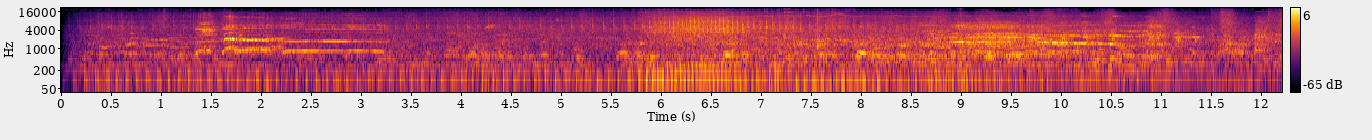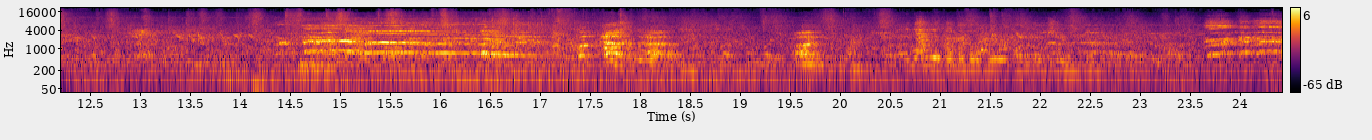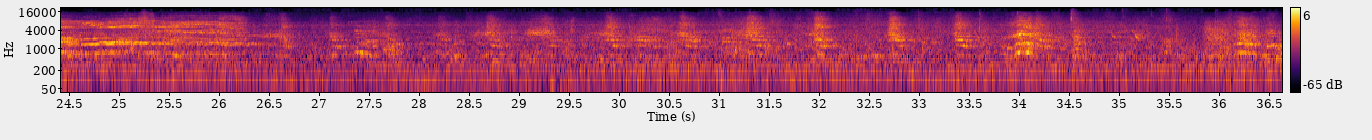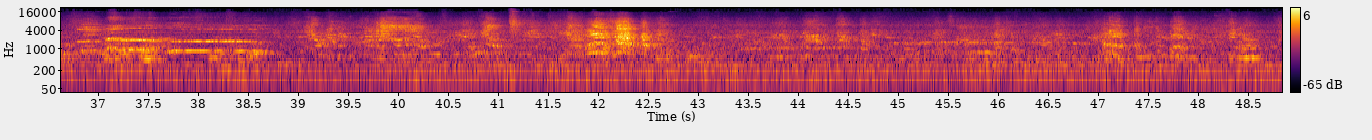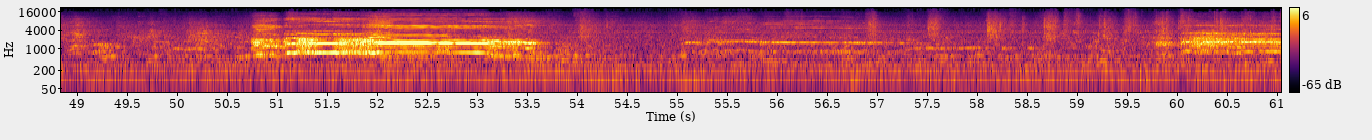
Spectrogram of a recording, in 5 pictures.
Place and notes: Morocco, Marrakesh, Marokko - chicken market
At the northern edge of the Djemaa el Fna in the maze of boutiques with leather sandals, cloths, crockery and argan oil there is in a small backyard, quite surprisingly, a chicken market that does not fit into the other tourist traffic. Dust from chicken feathers takes one's breath away.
